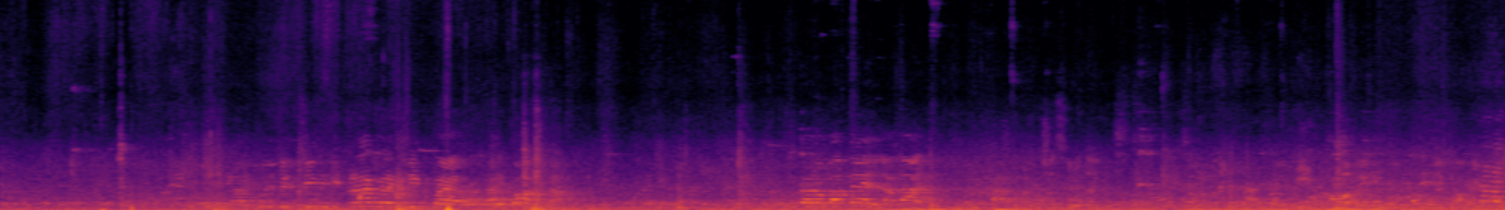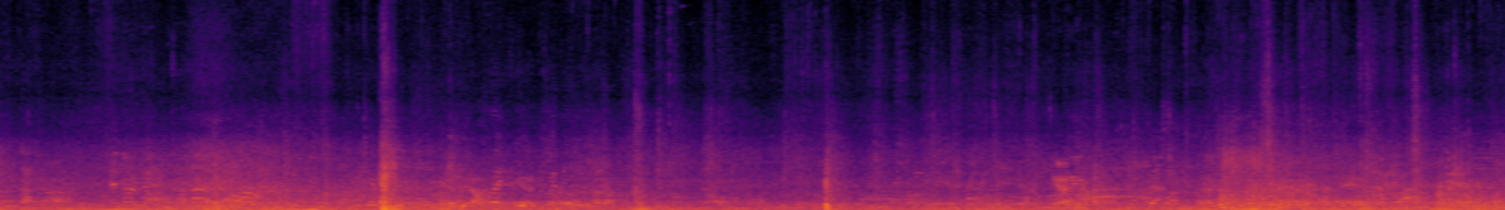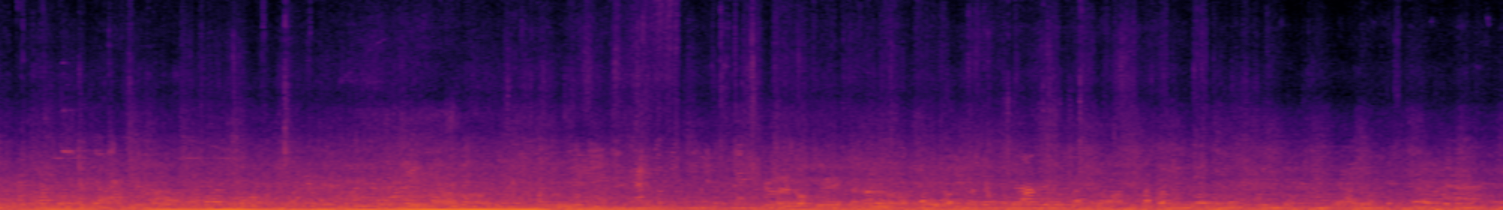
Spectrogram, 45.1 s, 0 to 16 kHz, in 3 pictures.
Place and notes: Ascolto il tuo cuore, città. I listen to your heart, city. Several chapters **SCROLL DOWN FOR ALL RECORDINGS** - Jour du Printemps au marché aux temps du COVID19 Soundwalk
"Jour du Printemps au marché aux temps du COVID19" Soundwalk
Saturday March 21th 2020. First Spring day at the Piazza Madama Cristina open market at San Salvario district, Turin.
Eleven days after emergency disposition due to the epidemic of COVID19.
Start at 10:12 a.m. end at 10:41 a.m. duration of recording 29’49”
The entire path is associated with a synchronized GPS track recorded in the (kmz, kml, gpx) files downloadable here:
Piemonte, Italia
